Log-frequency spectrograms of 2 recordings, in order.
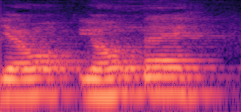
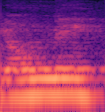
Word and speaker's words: Yeonmi: I don't know trying to say it right, like the North Korean, but that diphthong I would have said Yeonme. It sounded like more like a Yusung Yeonmi Park.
